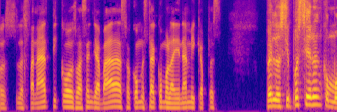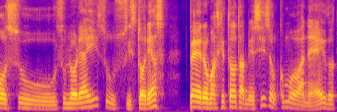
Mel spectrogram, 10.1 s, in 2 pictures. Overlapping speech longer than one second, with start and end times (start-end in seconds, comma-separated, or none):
none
